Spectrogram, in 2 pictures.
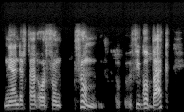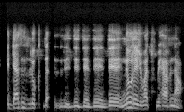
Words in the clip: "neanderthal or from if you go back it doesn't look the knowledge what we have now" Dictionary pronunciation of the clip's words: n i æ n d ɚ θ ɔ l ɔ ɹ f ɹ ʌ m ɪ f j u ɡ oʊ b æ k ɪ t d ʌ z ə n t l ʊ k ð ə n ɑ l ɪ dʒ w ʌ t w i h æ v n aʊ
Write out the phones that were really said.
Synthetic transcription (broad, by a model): n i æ n d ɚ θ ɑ l ɔ ɹ f ɹ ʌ m ɪ f j u ɡ oʊ b æ k ɪ t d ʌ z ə n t l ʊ k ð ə n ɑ l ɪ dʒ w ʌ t w i h æ v n aʊ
